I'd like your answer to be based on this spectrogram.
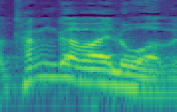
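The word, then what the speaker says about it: Tagovailoa: Ähm, man muss natürlich jetzt sagen, dass Tua Tua Tango, Tanga Wailoa, so Tanga Wailoa wird da ausgesprochen.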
